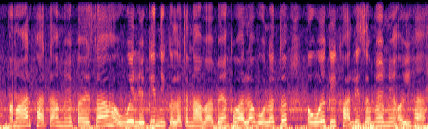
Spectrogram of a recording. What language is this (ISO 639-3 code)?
bho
